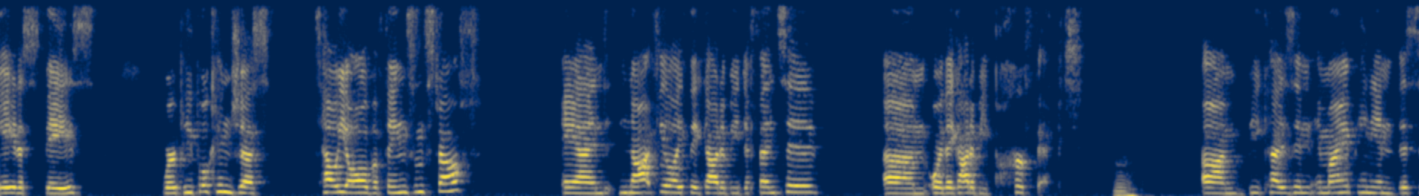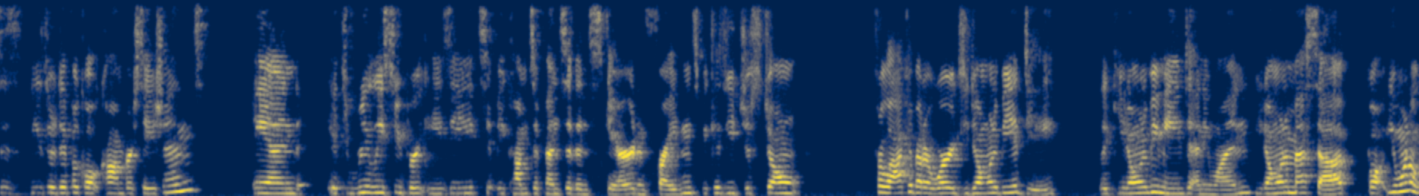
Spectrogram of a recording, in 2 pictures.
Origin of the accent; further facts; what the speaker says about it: Oklahoma, United States; now in San Diego County, United States; I was raised in Oklahoma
